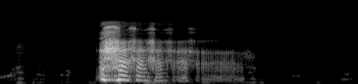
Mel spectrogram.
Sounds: Laughter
